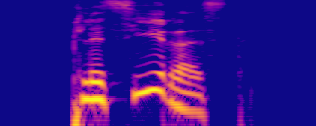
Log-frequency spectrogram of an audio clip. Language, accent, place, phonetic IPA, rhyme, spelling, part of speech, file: German, Germany, Berlin, [plɪˈsiːʁəst], -iːʁəst, plissierest, verb, De-plissierest.ogg
- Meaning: second-person singular subjunctive I of plissieren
